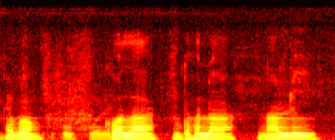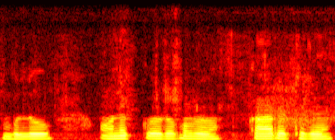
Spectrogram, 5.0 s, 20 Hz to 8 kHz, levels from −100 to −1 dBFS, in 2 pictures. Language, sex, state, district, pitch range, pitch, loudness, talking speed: Odia, male, Odisha, Malkangiri, 130-135 Hz, 130 Hz, -17 LUFS, 130 wpm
